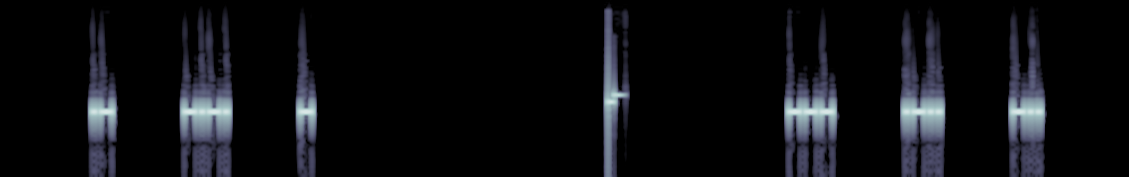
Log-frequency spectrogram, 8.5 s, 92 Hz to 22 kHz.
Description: Morse code, heard as a keyed tone, about 40 wpm, spaced as for 14 wpm, 690 Hz. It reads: ACT OLD
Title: 6x Character Spacing - Top 200 Words - 40wpm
